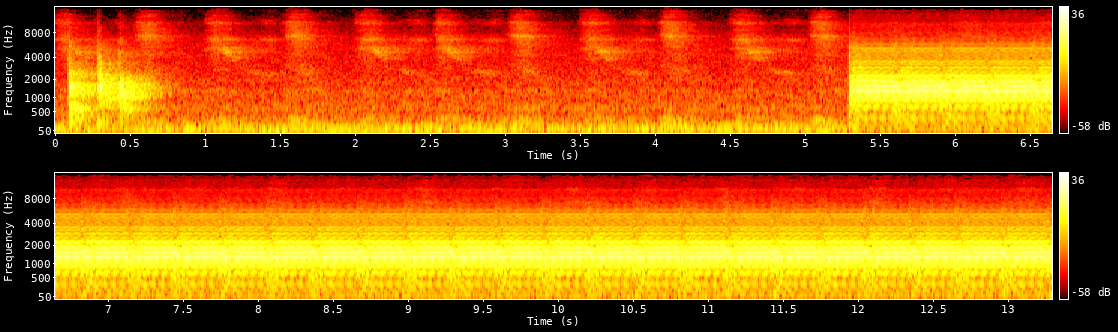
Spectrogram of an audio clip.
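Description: Brief knocking, then a loud steady buzzing drone pulsing about four times a second, typical of an MRI scanner running a sequence.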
